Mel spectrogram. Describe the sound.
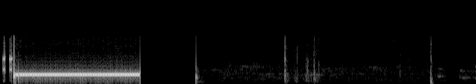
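A steady telephone tone plays while a call is transferred: one loud, unbroken mid-pitched tone for a little over a second, then it cuts off into near silence broken by a few faint clicks.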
